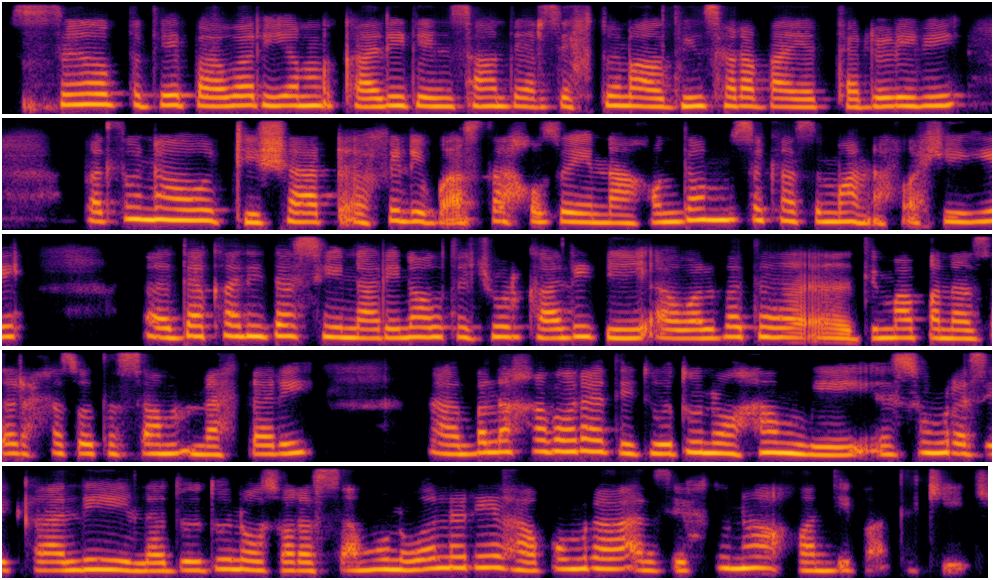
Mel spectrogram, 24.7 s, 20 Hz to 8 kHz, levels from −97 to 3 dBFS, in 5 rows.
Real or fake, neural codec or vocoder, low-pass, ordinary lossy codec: fake; codec, 16 kHz, 2 kbps, X-Codec, HuBERT features, trained on general audio; 7.2 kHz; none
